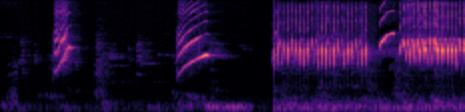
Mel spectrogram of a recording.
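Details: Canary song used as training audio for rarely singing canaries: a few isolated upswept whistle notes, then fast buzzy high trills over a faint low hum.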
